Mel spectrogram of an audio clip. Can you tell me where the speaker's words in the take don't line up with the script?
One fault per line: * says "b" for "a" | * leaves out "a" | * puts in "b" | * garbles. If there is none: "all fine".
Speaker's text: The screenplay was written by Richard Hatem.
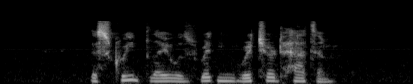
* leaves out "by"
